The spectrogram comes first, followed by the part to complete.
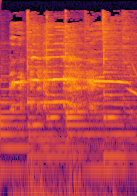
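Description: Cartoon rooster crowing one long cock-a-doodle-doo over background music. The call ends in a falling glide near the end.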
